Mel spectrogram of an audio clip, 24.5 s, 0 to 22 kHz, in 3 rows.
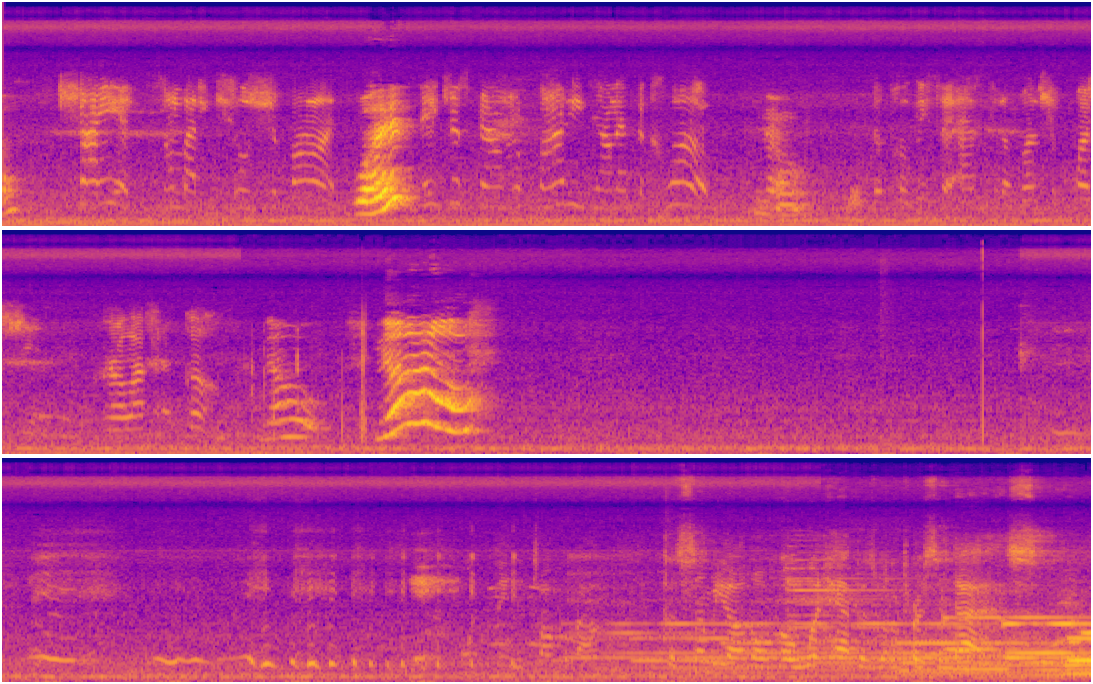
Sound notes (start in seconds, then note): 15.8 Cheyanne crying; 21.3 funeral music plays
